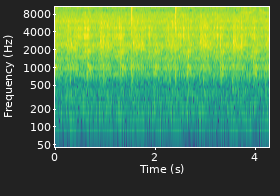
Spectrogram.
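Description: ProMinent Sigma motor-driven diaphragm dosing pump running steadily under automatic control, a continuous mechanical whir with a few faint light clicks.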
